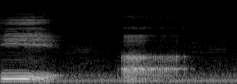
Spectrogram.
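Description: A man's voice speaking Thai: one word at the start, a pause, then a short voiced vocal sound about a second later.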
